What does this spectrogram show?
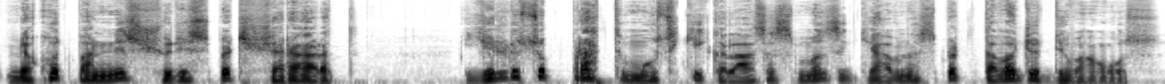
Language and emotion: Kashmiri, angry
